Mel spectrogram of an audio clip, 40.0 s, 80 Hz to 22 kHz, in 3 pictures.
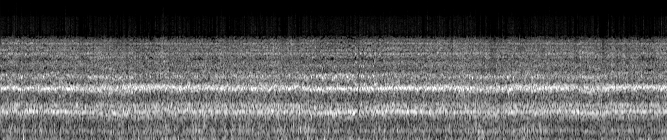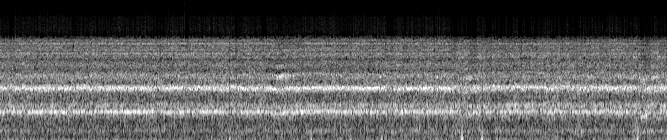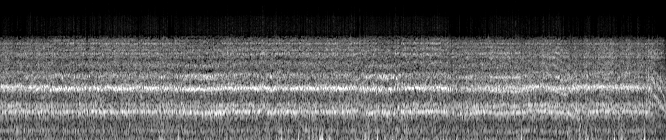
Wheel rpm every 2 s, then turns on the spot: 230, 220, 230, 220, 230, 230, 230, 240, 230, 230, 240, 230, 230, 230, 230, 220, 230, 230, 220, 210.
none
